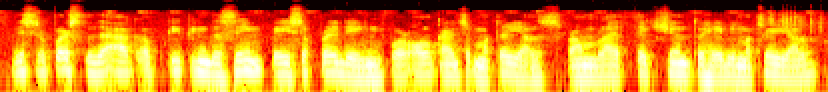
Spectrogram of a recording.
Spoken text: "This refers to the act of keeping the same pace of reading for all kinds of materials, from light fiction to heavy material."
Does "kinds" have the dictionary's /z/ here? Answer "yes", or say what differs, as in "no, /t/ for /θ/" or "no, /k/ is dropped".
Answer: no, /s/ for /z/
